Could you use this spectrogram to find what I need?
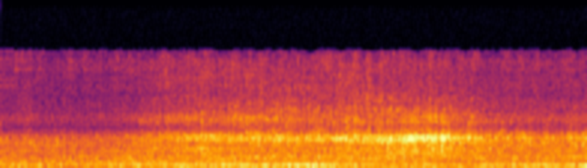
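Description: A truck roars past close by.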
